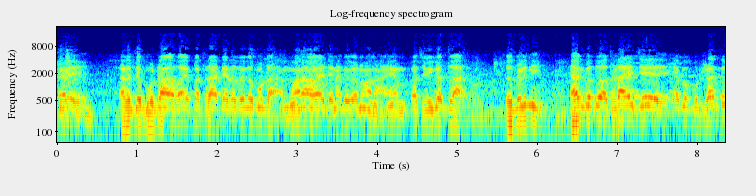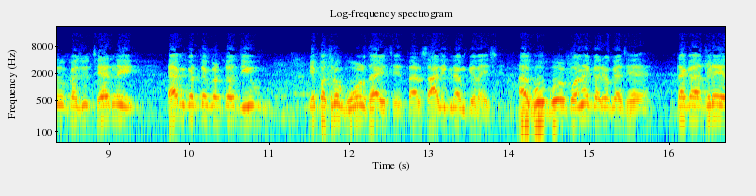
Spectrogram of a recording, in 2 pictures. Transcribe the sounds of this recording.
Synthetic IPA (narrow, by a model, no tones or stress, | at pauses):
kəɾe | ənet̪emoʈaɦojpət̪ʰɾat̪janabəɡmoʈa̰nɔnaɦɔjt̪enabəɡanona̰empat͡ʃʰʋɪɡət̪ʋat̪ | t̪ot̪ʰɽinəi | emkəɾt̪̬oət̪ʰɽaet͡ʃʰeːmapuɾʃad̪kəɾokəʃũt͡ʃʰenəĩ | emkəɾt̪okəɾt̪od͡ʒiʋ | epət̪ʰɾoɡʱoɭt̪ʰajt͡ʃʰet̪aɾsaliɡɾamkɛʋajt͡ʃʰe̥ | aɡoɡoɭkonekəɾjoket͡ʃʰe | t̪akeət̪ʰɽe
